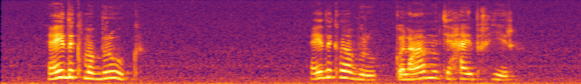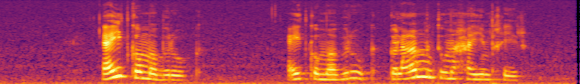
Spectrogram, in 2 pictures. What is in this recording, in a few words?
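greeting eid and response, Tunisian Arabic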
